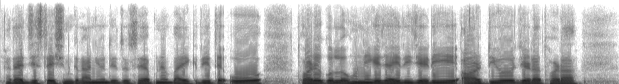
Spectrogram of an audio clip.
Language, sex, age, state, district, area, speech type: Dogri, male, 18-30, Jammu and Kashmir, Samba, urban, spontaneous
